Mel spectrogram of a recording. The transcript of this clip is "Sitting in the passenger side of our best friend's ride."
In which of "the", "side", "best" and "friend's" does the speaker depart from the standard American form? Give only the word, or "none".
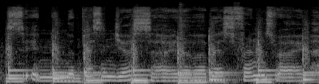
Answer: none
